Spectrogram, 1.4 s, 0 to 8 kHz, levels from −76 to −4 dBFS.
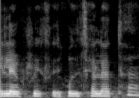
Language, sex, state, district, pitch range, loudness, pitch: Bhojpuri, female, Uttar Pradesh, Ghazipur, 190-195 Hz, -18 LUFS, 190 Hz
